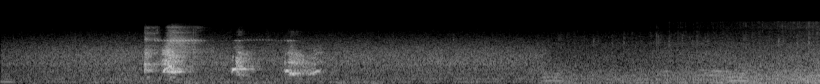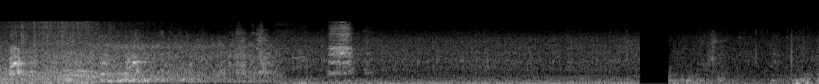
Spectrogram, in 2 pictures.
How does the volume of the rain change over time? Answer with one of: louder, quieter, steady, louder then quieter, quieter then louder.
louder then quieter.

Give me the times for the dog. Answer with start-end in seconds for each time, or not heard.
1.4-3.2, 8.2-9.7.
